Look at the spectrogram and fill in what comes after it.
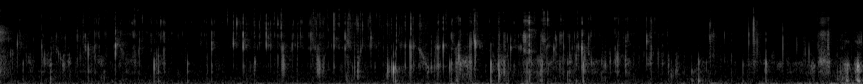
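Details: Shih Tzu chewing kibble: dense, rapid crunches and sharp bites come almost without pause, with brief brighter snaps standing out among the steady crackle.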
